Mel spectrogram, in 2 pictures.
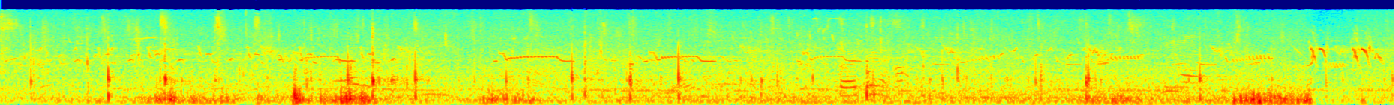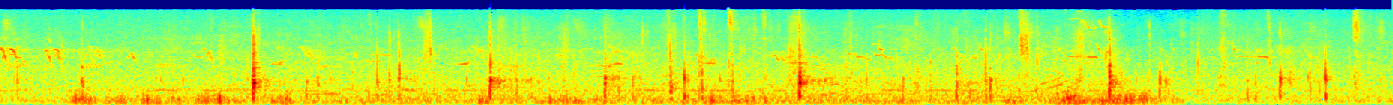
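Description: Tennis ball being struck by rackets and bouncing on a hard court during a rally: a run of sharp pops every second or so, with murmuring voices in the background.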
